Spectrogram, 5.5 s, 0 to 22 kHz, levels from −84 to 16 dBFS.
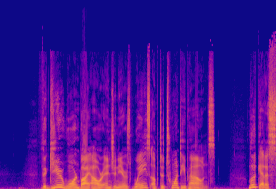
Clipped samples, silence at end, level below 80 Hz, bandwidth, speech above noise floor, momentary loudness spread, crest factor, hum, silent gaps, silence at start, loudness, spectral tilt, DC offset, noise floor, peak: under 0.1%; 0 s; -48 dBFS; 18 kHz; 32 dB; 9 LU; 16 dB; none; none; 0.85 s; -15 LUFS; -4 dB/octave; under 0.1%; -46 dBFS; 0 dBFS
